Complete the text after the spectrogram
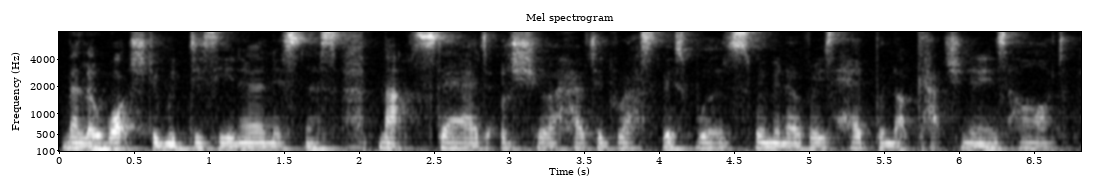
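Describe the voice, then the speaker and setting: A woman's voice: extremely low pitch, flat delivery, normal speed, darkish tone. A woman reading fan fiction aloud as dramatic scripted narration, in an amateur recording. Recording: noisy amateur home recording.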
